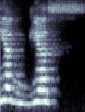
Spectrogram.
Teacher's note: विसर्ग का उच्चारण होगा आधे स से। क्यों? क्योंकि आगे आने वाला शब्द जो है वो भी आधे स से शुरू हो रहा है, यानी कि स्वधाह, स से शुरू हो रहा है ना।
